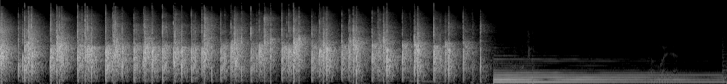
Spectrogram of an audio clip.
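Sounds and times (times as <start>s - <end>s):
audience applause: 0.0s - 5.0s.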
